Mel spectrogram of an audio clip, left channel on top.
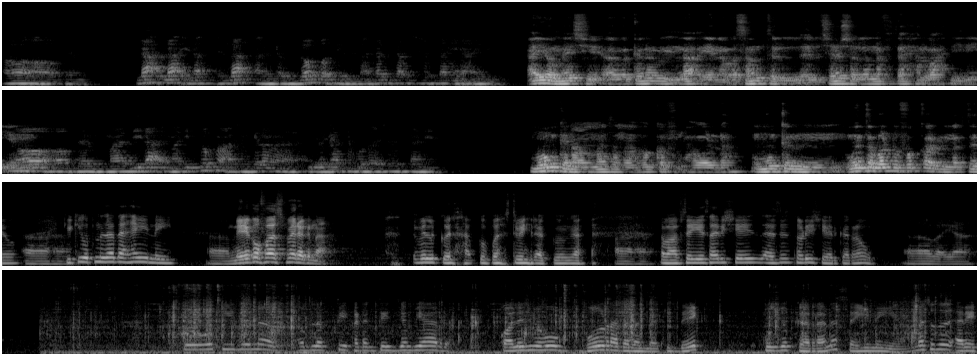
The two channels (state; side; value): different; both; correlation -0.01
